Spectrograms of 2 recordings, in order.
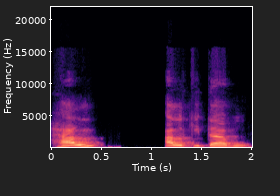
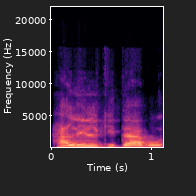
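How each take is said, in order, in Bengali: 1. শব্দ দুটি আলাদাভাবে উচ্চারণ করা হয়, মাঝে কোনো সংযোগী স্বরধ্বনি ছাড়া। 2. শব্দ দুটি একটি সংযোগী i স্বরধ্বনি দিয়ে জুড়ে উচ্চারণ করা হয়। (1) "যেমন হাল আল কিতাবু" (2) "এটাকে আমরা পড়ি"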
